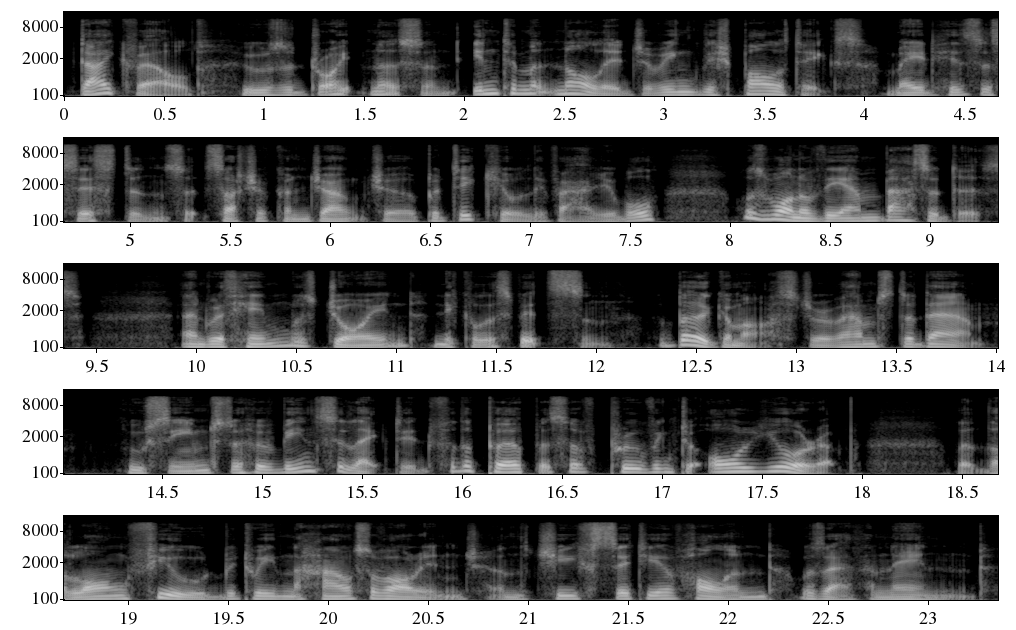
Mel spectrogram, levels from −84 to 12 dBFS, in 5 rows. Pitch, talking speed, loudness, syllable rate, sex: 115 Hz, 170 wpm, -20 LUFS, 5.6 syllables/s, male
